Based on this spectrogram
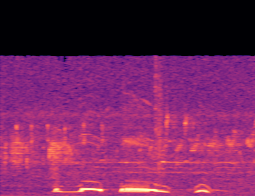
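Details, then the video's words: Luring coo of a thổ đồng spotted dove used to get captive birds calling: a low dipping note lifting into a steady coo, a longer gently falling coo, then a brief arched closing note, in near silence. "Cu gáy THỔ ĐỒNG GÁY GỌI kích bổi nhanh nổi hiệu quả"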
